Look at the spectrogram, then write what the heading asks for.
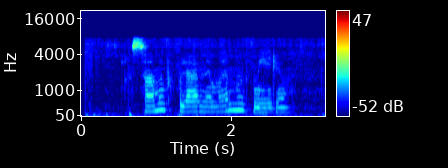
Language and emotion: Russian, neutral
